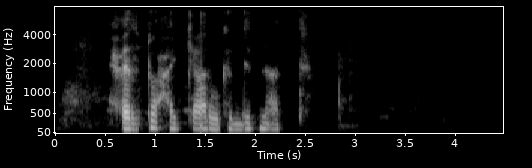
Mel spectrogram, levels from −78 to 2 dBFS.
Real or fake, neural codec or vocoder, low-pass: fake; codec, 44.1 kHz, 7.8 kbps, DAC; 7.2 kHz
